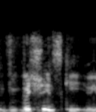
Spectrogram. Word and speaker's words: Wyszyński: Yes, Wyszyński.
